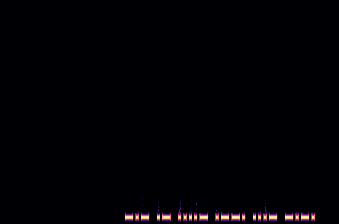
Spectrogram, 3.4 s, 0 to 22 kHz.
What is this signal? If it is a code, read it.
Morse code, heard as a keyed tone, about 46 wpm, 700 Hz. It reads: KA4PVC
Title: USA Call Signs - 6 Characters - 45wpm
